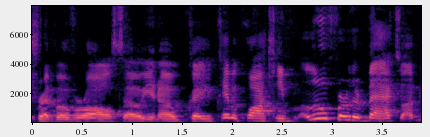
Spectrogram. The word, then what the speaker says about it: Québécois: The 2 would be called Québécois.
